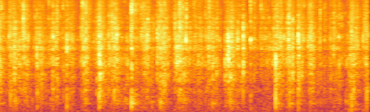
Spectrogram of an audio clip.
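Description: One hand squeezes and crinkles an empty, hollow, partly crumpled clear plastic water bottle with a blue label. The result is a steady run of dense, bright crackles and sharp pops with very little low end, each snap dying away almost at once.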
